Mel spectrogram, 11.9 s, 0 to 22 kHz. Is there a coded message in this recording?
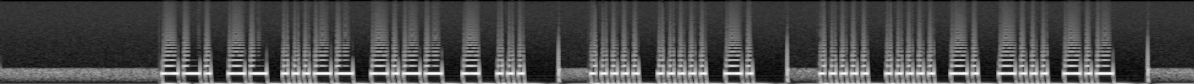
Yes: Morse code from 1.6 to 11.1 s, heard as a keyed tone, about 22 wpm, 400 Hz. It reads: GM3YTS 55N 55N BK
